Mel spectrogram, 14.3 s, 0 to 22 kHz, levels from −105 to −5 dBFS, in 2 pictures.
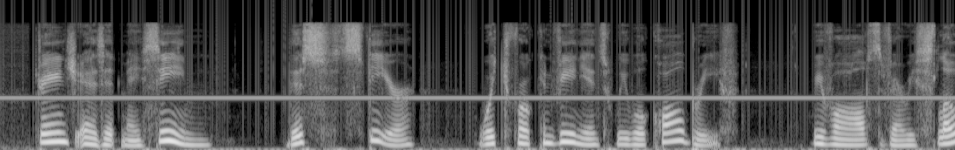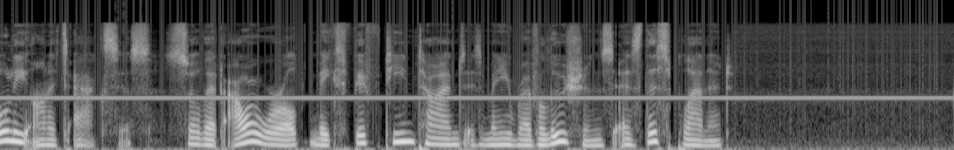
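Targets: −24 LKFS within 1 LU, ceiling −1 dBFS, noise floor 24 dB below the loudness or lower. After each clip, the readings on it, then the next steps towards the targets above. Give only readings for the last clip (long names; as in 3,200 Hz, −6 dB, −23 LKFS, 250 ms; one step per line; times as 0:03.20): crackle rate 41 per second; interfering tone 1,500 Hz; level of the tone −40 dBFS; integrated loudness −27.0 LKFS; sample peak −6.5 dBFS; target loudness −24.0 LKFS
→ click removal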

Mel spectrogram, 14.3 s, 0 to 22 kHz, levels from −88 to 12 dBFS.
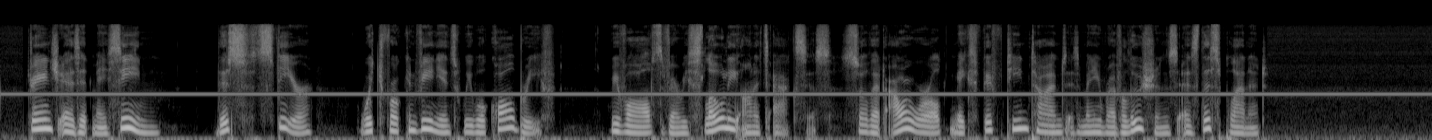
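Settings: crackle rate 0 per second; interfering tone 1,500 Hz; level of the tone −40 dBFS
→ notch filter 1,500 Hz, Q 30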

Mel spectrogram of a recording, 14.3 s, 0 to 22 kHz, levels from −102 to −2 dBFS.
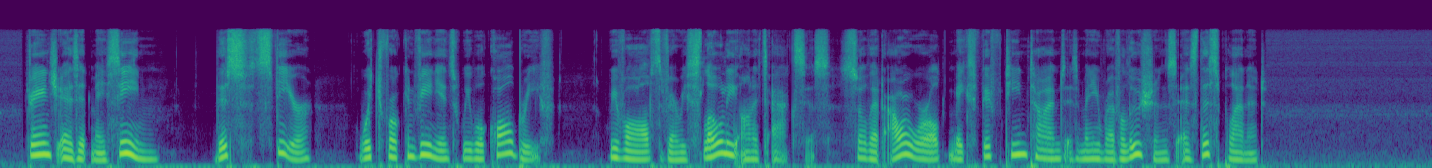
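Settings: interfering tone none found; integrated loudness −27.5 LKFS; sample peak −6.5 dBFS; target loudness −24.0 LKFS
→ level +3.5 dB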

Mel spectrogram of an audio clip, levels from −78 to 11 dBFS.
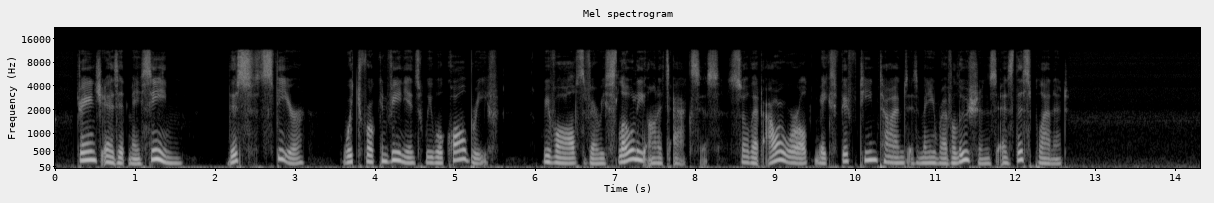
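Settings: integrated loudness −24.0 LKFS; sample peak −3.0 dBFS; background noise floor −53 dBFS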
